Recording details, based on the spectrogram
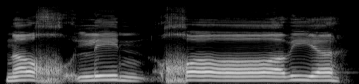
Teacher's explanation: خا کو موٹا پڑھیں گے، خا حروف مستعلیہ میں سے ہے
